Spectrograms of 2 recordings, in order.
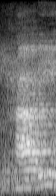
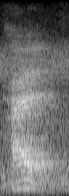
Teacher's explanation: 사실 우리가 R 발음을 발음을 못하는 게 아니라 모음 사이에 오는 리을 발음은 R 발음으로 발음하거든.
